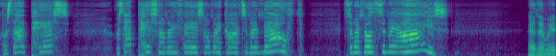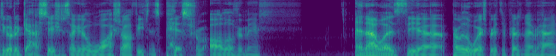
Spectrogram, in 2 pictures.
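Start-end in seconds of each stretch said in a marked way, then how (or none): 0.0-5.6 frantic, panicked, very high shrieking. Retelling being hit in the face with piss in a car: imitating own past screaming.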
